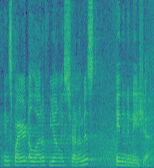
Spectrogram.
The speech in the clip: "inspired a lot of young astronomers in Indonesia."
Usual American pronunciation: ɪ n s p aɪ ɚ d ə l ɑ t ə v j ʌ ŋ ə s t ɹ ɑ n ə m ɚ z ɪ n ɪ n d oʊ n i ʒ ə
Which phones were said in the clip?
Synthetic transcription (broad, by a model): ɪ n s p aɪ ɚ d ə l ɑ t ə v j ʌ ŋ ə s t ɹ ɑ n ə m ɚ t ɪ n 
